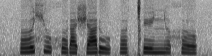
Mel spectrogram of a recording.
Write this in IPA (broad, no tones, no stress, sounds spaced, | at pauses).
ɤ ɕ u x o ɾ a ʃ a ɾ u | ɤ ǀ e ɲ ɤ x ɤ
